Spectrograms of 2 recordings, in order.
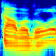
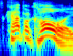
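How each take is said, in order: First: The word is said in a clipped dialect form. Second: The word is said in its full form. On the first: The speaker calls it wrong. "It's not gabagool" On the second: The speaker calls it right. "It's it's capicola"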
